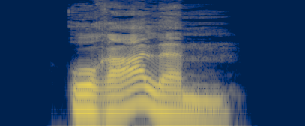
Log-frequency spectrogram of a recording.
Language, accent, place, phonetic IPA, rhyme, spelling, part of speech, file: German, Germany, Berlin, [oˈʁaːləm], -aːləm, oralem, adjective, De-oralem.ogg
- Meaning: strong dative masculine/neuter singular of oral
